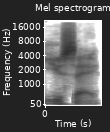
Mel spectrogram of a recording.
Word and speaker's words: Usaj: It's spelled U-S-A-J. And so I'm guessing you get questions a lot about how do you pronounce your last name? That's how you pronounce it. It is Usaj.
